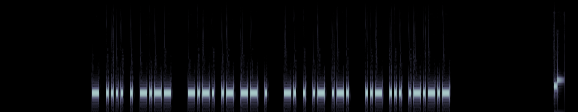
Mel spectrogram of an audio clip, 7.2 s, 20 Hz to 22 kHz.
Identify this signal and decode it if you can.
Morse code, heard as a keyed tone, about 37 wpm, 700 Hz. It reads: THEY CAME NEAR US.
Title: Sentences from Top 1000 Words - Review Part 1 - 40wpm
